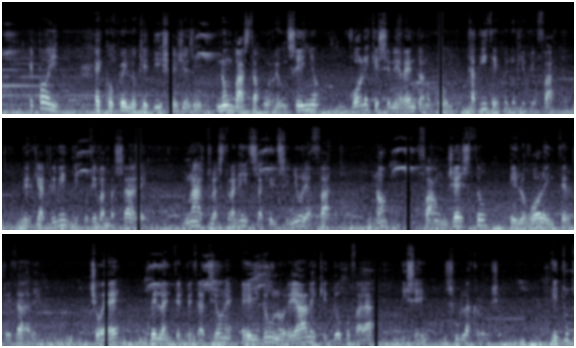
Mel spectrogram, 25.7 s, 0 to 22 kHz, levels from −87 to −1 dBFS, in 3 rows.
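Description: Short silences of about 50 ms break the continuous sound at 2.50, 6.55, 10.60, 14.65, 18.69 and 22.74 s. Their edges are smeared, and the sound resumes where it stopped. Each is a gap at a join of encoded pieces: segments encoded separately, every 4 s, were joined without trimming the encoder's start delay and last-frame padding.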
